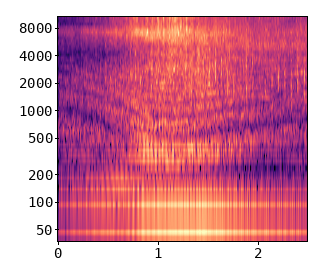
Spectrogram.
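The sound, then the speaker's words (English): A propeller airplane engine drones steadily and loudly, a deep rumbling hum with a whirring edge that swells slightly midway, heard alone without any voices; the plane from which Hammarskjöld disembarked in New York to take office at the UN. “A few weeks later, the Swede with the unpronounceable name disembarked from the plane in New York to take office.”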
